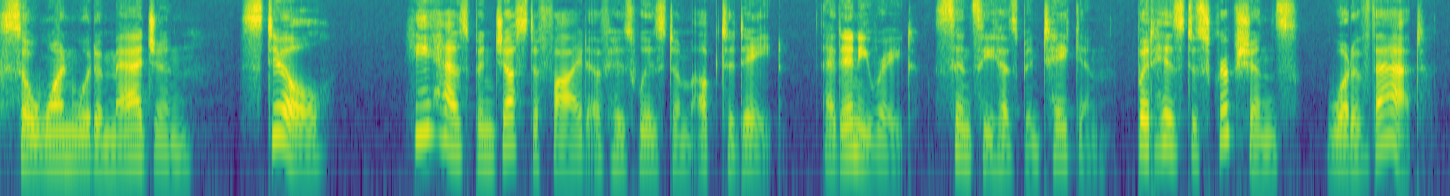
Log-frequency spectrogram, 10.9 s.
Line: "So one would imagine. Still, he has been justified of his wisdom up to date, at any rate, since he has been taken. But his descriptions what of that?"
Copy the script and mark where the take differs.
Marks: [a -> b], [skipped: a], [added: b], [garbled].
"So one would imagine. Still, he has been justified of his wisdom up to date, at any rate, since he has been taken. But his descriptions what of that?"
